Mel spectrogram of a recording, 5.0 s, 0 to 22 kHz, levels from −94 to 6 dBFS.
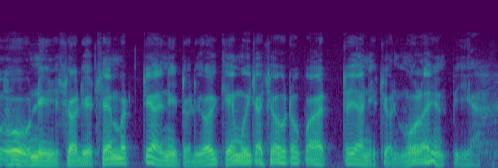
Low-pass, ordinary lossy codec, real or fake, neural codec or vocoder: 9.9 kHz; none; real; none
